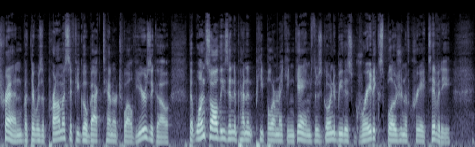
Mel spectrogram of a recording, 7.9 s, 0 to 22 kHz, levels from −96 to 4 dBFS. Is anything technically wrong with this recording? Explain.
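Yes, there is one fault, a single click in the speech. Dropped samples, at 4.63 s: a brief run of samples, roughly a tenth of a millisecond's worth, is likely missing from the stream there, so the waveform leaps straight from one value to a later one instead of moving smoothly between them. The gap is far too short to remove any of the speech; the abrupt step is heard as one sharp click and appears as a thin vertical line across the spectrum.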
